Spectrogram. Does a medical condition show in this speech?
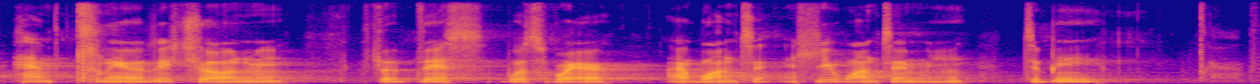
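Yes: ALS; onset with tiredness and clumsiness.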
